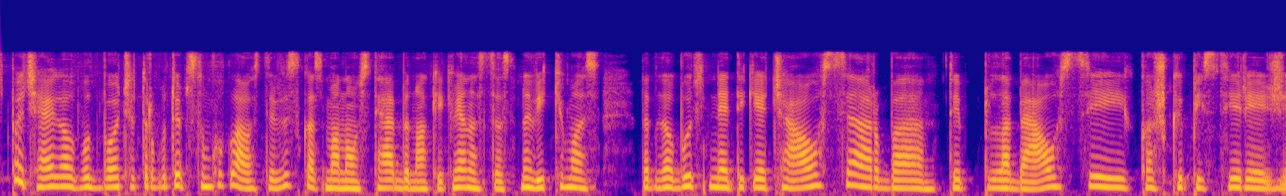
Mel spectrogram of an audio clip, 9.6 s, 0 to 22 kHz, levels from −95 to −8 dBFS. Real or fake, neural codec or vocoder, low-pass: fake; codec, 16 kHz, 4.8 kbps, FACodec; 7.2 kHz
